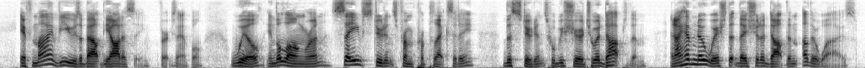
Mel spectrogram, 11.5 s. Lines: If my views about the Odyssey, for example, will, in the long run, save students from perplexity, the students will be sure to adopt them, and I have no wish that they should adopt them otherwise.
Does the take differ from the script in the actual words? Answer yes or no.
no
